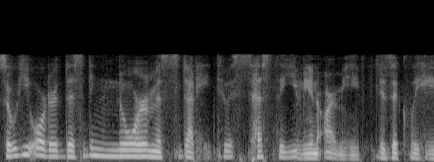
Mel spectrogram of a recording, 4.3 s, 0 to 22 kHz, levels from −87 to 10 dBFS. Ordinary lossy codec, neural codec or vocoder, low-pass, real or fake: MP3, 48 kbps; codec, 16 kHz in and 24 kHz out, 0.6 kbps, FocalCodec, streaming, 2048 codes; 5.4 kHz; fake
